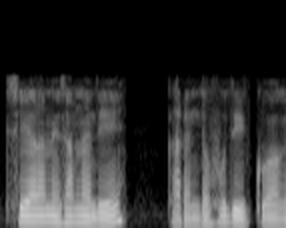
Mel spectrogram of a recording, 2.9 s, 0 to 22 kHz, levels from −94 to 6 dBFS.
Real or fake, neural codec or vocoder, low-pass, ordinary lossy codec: real; none; 5.4 kHz; none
